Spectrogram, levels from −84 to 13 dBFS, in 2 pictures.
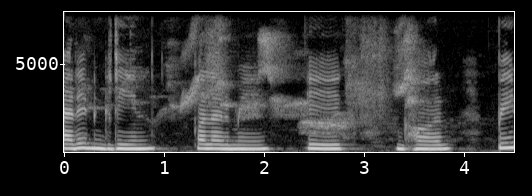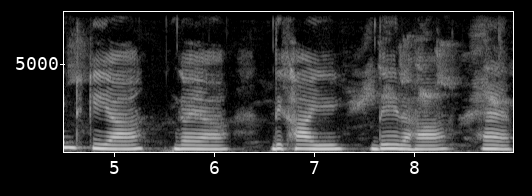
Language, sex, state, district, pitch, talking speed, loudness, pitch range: Hindi, female, Bihar, Kaimur, 230 Hz, 80 wpm, -13 LUFS, 220-240 Hz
